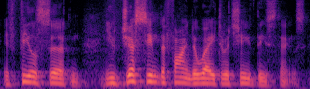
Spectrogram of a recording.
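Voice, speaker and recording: A man's voice: medium pitch, sing-song, a little fast. A man giving a motivational keynote at a conference, quizzing the audience in call-and-response fashion. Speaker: keynote speaker. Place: conference hall.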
